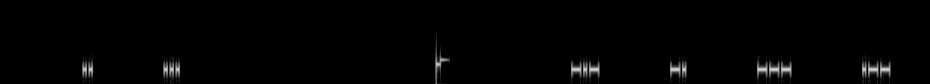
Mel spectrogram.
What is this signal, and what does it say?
Morse code, heard as a keyed tone, about 40 wpm, spaced as for 11 wpm, 700 Hz. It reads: IS KNOW
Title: 8x Character Spacing - Top 200 Words - 40wpm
